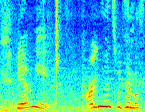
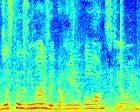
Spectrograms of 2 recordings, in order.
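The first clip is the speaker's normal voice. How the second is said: ordinary talk, nothing marked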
